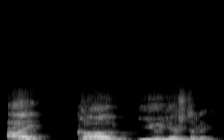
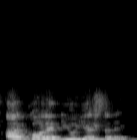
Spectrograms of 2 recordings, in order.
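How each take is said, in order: First: The -ed ending adds no extra syllable. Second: The -ed ending is said as an extra syllable. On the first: The speaker calls it right. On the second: The speaker calls it wrong. "Yo no puedo decir"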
